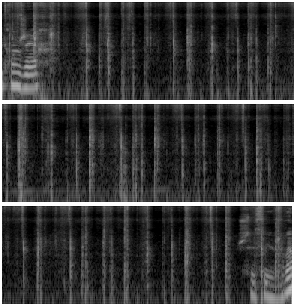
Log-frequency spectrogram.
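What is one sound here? Cards are shuffled by hand with quick, soft flicking and riffling.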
